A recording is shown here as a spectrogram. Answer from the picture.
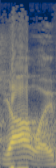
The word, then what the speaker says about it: Yahweh: One of them, we believe the letters YHWH, which is sometimes pronounced Yahweh, but actually we shouldn't even say it because the Jews never pronounced the name,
